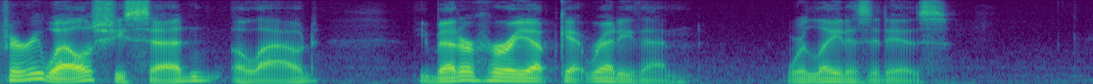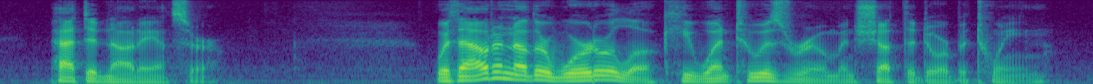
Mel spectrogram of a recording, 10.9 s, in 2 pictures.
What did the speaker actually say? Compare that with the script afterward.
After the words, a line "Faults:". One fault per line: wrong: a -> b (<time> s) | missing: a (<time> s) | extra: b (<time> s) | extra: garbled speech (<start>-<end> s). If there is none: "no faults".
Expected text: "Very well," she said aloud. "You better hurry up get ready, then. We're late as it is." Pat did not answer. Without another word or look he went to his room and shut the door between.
"Very well," she said aloud. "You better hurry up get ready, then. We're late as it is." Pat did not answer. Without another word or look he went to his room and shut the door between.
Faults:
no faults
